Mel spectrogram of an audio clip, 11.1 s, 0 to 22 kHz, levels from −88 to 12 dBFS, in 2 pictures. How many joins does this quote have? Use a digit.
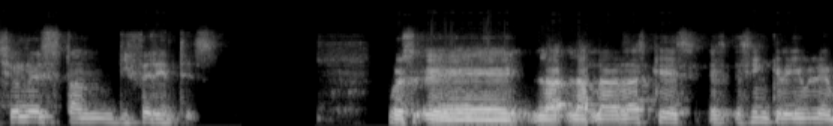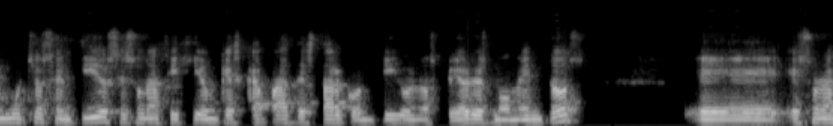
1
